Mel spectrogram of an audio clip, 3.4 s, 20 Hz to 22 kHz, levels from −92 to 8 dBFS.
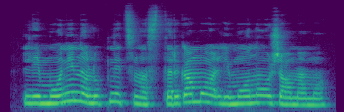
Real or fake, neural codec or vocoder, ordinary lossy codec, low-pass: real; none; none; 19.8 kHz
